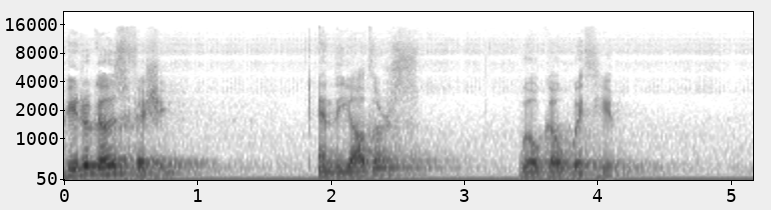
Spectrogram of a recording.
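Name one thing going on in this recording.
An older man speaks calmly into a microphone, in short phrases with pauses.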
